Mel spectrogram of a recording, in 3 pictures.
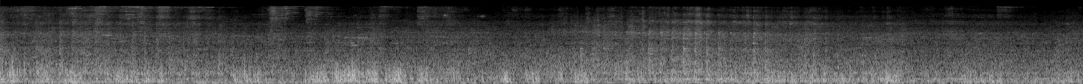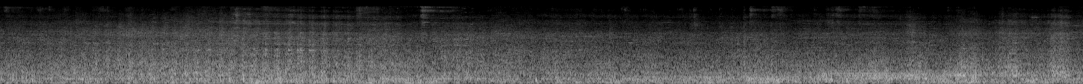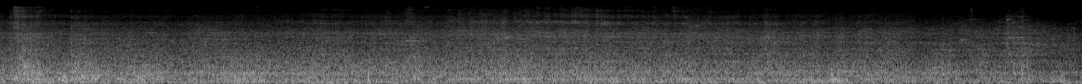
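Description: Intermodal freight train's cars rolling past at steady speed: wheels rumbling and clacking over the rail joints. The sound slowly gets quieter over the second half.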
